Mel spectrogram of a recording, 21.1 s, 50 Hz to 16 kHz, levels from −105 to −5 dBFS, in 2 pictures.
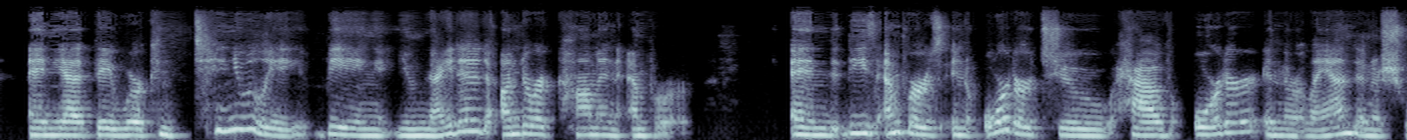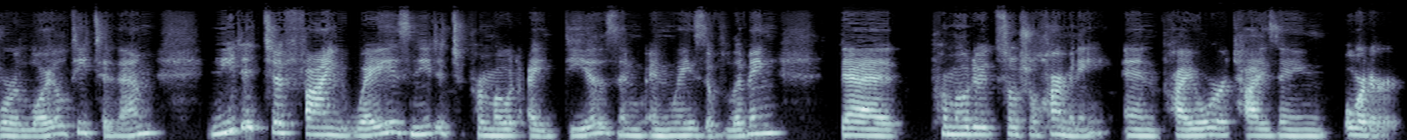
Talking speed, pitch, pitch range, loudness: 135 wpm, 180 Hz, 170-205 Hz, -23 LUFS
